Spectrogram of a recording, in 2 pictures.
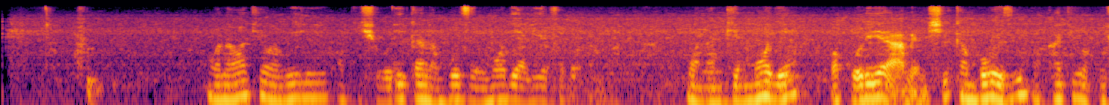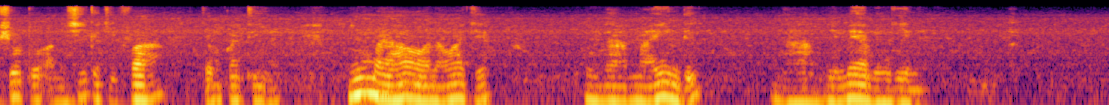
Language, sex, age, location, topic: Swahili, male, 18-24, Dar es Salaam, agriculture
